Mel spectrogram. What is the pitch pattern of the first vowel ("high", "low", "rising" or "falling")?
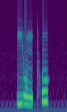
low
